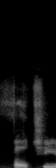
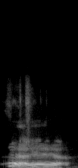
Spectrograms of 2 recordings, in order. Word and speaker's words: Fulci: I think someone tweeted about it a few weeks ago, and then there was another one called by Fulci. I think that's how you pronounce it. Fulci.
